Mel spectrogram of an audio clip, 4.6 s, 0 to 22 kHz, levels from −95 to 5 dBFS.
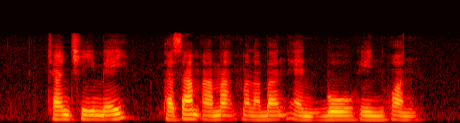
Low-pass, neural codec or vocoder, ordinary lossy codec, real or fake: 7.2 kHz; none; none; real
